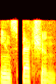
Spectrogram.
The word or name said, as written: inspection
